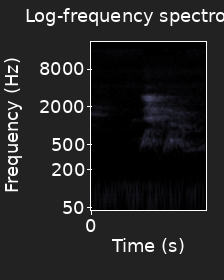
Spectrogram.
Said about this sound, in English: When you listen quietly, there is no resistance. There is no irritation. You do not identify yourself with the dog and the barking of it.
